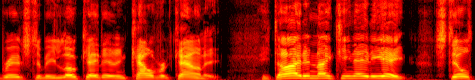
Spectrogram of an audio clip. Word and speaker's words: Calvert: Louis was comptroller of Maryland and an unapologetic, unrepentant booster of Calvert County. He pronounced it Culvert County, where he was born and raised and developed his political muscle.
